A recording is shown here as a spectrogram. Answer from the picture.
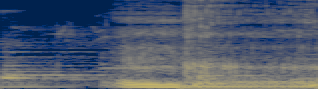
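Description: A deep, booming snore of two sleeping giants, one green-skinned and one red-skinned, rumbles loudly, swelling in after a brief quieter moment and growling on steadily like rolling thunder, with no voices present.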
